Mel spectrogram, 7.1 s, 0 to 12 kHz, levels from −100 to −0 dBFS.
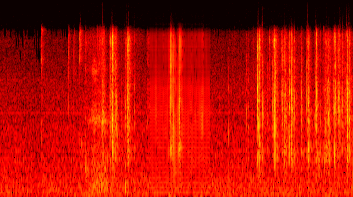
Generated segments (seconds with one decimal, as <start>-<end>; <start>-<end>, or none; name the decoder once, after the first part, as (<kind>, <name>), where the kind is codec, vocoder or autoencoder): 3.0-4.2 (vocoder, BigVGAN v2)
